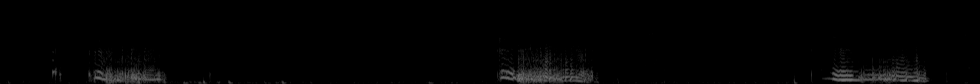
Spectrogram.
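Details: Pug dog fast asleep, snoring with slow, rattling, snorting breaths and quiet pauses between, about 18 a minute.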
